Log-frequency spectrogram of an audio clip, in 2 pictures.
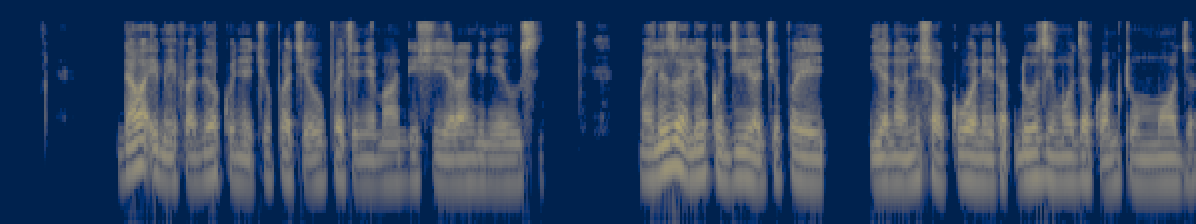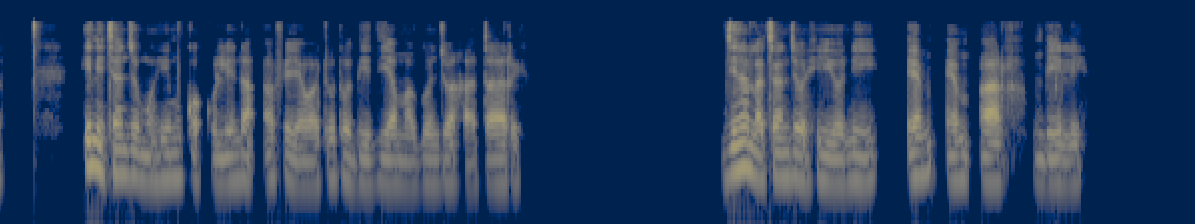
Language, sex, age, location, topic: Swahili, male, 18-24, Kisumu, health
